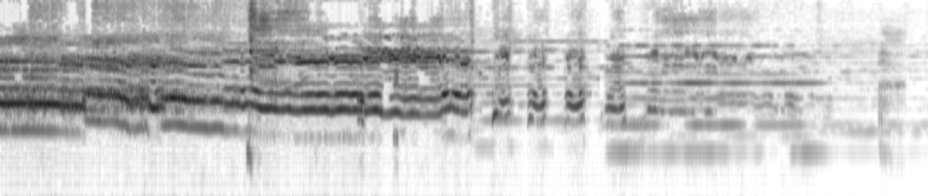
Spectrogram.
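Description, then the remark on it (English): A shrill, drawn-out scream from a horror movie wavers in pitch for several seconds, then breaks into a run of short, choppy cries before trailing off. It's loud, with no talking. “I'd scream too if I was in that movie.”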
